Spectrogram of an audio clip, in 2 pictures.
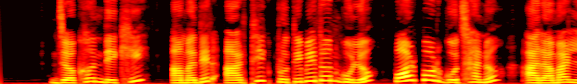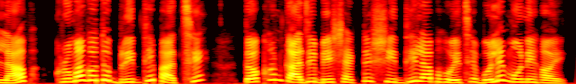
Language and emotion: Bengali, happy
